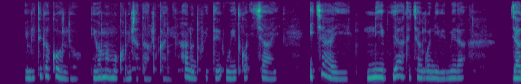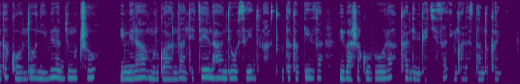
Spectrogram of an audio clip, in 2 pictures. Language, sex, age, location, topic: Kinyarwanda, female, 18-24, Kigali, health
